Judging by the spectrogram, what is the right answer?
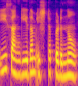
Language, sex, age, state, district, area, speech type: Malayalam, female, 30-45, Kerala, Kozhikode, urban, read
